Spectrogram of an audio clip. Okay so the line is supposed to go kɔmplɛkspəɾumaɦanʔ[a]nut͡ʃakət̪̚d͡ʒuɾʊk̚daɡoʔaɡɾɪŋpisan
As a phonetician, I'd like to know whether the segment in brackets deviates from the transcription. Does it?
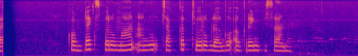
no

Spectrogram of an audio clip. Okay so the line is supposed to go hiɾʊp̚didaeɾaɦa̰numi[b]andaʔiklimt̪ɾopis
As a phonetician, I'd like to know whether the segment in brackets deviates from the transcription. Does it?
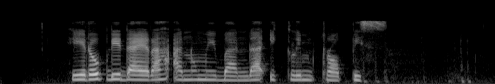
no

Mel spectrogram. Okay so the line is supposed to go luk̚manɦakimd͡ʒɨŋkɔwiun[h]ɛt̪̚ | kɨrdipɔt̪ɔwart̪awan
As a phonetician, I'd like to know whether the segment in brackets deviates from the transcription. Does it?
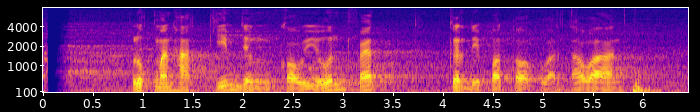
yes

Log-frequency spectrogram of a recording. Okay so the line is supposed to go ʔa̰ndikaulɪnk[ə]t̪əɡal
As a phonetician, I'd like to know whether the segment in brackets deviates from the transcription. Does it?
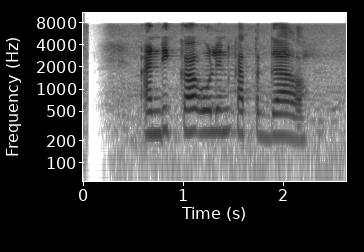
yes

